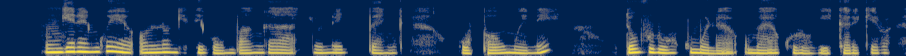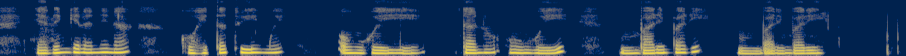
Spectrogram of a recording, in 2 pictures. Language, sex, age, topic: Oshiwambo, female, 25-35, finance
